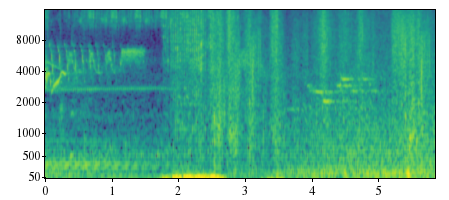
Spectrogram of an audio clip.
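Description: Near silence: faint outdoor ambience with a few faint high chirps, and a soft rustling rise about two seconds in.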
